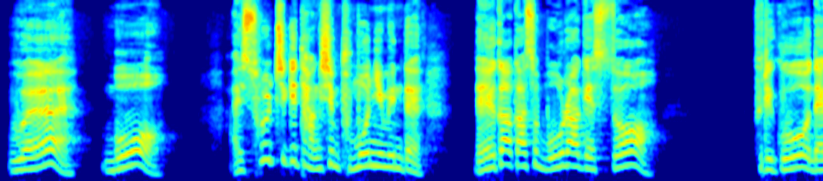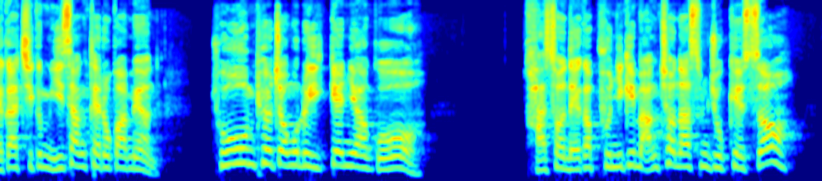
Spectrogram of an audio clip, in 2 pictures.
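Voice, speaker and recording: A woman's voice: mid-range voice, expressive, normal speed, close to an everyday voice. Grumpy dismissive husband in his forties for a radio story, curt and sulky, voiced by a woman. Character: surly lazy middle-aged husband, male.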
